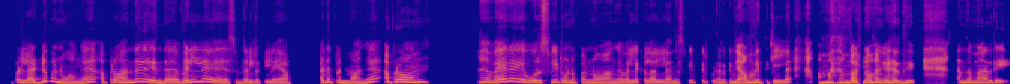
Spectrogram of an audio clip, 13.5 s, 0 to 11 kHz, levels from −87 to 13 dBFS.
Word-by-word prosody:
அப்புறம் 280 -1 -1
லட்டு 220 +9 +2
பண்ணுவாங்க. 205 - 0 0.3
அப்புறம் 280 +2 0
வந்து 285 +8 +2 0.2
இந்த 220 0 0 0.2
வெள்ள 330 +8 +3 0.4
சுண்டல் 215 -2 -3
இருக்கு 195 0 -8
இல்லையா? 200 0 -3 0.5
அது 295 +4 +1
பண்ணுவாங்க. 210 -1 -2 0.3
அப்புறம், 295 -1 +4 1.1
வேற 335 +5 +4 0.3
ஒரு 260 -1 +3
அ - - -6
ஸ்வீட் 280 0 -2
ஒண்ணு 230 -2 0
பண்ணுவாங்க. 210 -1 -3
வெள்ள 205 +2 -1
கலர்ல 205 -2 -2
அந்த 210 -2 -4
ஸ்வீட் 255 0 -11
பேர் 200 -2 -12
கூட 225 - -6
எனக்கு 210 +5 0
ஞாபகத்துக்கு 225 -1 +2
இல்ல, 215 - -1 0.4
அம்மா 240 +3 +5
தான் 250 +2 +3
பண்ணுவாங்க 260 0 +4 0.2
அது. 230 +2 0 0.7
அந்த 260 +1 +2
மாதிரி. 240 +1 0
235 Hz, 150 wpm, -23 LUFS, 210-265 Hz, 1.1 s, அம்மா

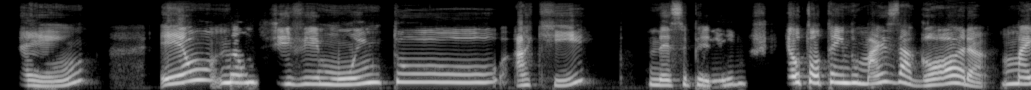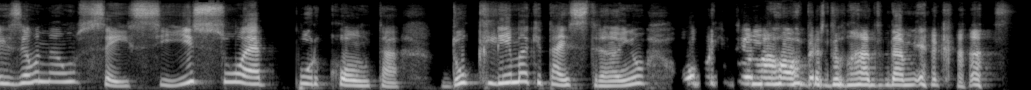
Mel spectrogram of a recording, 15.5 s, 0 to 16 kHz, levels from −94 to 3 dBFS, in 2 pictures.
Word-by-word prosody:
Tem, 205 - -3 0.6
eu 375 - +3
não 315 +1 +2
tive 260 -3 -5
muito 325 +6 -1
aqui 220 - -3 0.4
nesse 220 -1 -2
período, 220 +5 -5 0.3
eu 285 +3 +3
tô 310 0 +3
tendo 310 -2 +3
mais 330 +4 0
agora, 265 +2 +1
mas 270 +1 0
eu 315 +4 +1
não 360 0 -3
sei 185 - -3
se 220 - -3 0.2
isso 345 -1 +2
é 260 -3 +5 0.2
por 275 -2 -3
conta 195 - -1 0.3
do 260 - +1
clima 315 +3 +2
que 315 - -4
tá 255 -6 +1
estranho 215 +4 0 0.3
ou 280 - +2
porque 285 0 -11
tem 275 -1 +3
uma 255 -1 +6
obra 255 -1 +3
do 235 +2 +2
lado 225 -1 +4
da 225 -1 +4
minha 225 +3 0
casa, 230 0 -4
270 Hz, 145 wpm, -22 LUFS, 225-320 Hz, 0.6 s, uma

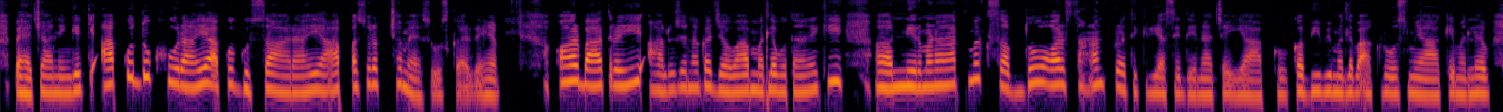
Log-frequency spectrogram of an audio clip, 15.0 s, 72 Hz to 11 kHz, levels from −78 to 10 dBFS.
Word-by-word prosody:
पहचानेंगे 180 +2 +1
कि - - -3
आपको 255 +7 +3
दुःख 345 +4 +1
हो 280 - +2
रहा 235 -3 +4
है 225 - +1
या 270 0 +7
आपको 255 - +1
गुस्सा 210 0 0
आ 185 -2 -1
रहा 180 0 -2
है 190 - -2
या 200 -1 0
आप 210 +1 +2
असुरक्षा 255 +3 -2
महसूस 160 - -5
कर - - -5
रहे - - -7
हैं 160 -1 -2 0.6
और 290 +1 +8
बात 240 -2 +5
रही 240 +3 +2
आलोचना 210 +3 -3
का 235 - +2
जवाब 190 0 +2
मतलब 200 0 0
होता 190 0 -4
है 185 0 -2
ना 205 - -2
कि 290 +1 +2 0.4
अ, 220 -1 +6
निर्माणात्मक 235 +6 +2
शब्दों 220 +4 0
और 250 +1 +6
शांत 245 +2 -4
प्रतिक्रिया 185 -6 -4
से 170 +1 -8
देना 160 -1 -5
चाहिए 80 - -7
आपको। 150 +2 -7
कभी 190 0 0
भी 190 +1 -2
मतलब 180 0 -1
आक्रोश 175 -1 -2
में 175 -1 -2
आके 160 -1 -3
मतलब 170 +1 -2
200 Hz, 190 wpm, -23 LUFS, 175-240 Hz, 0.6 s, और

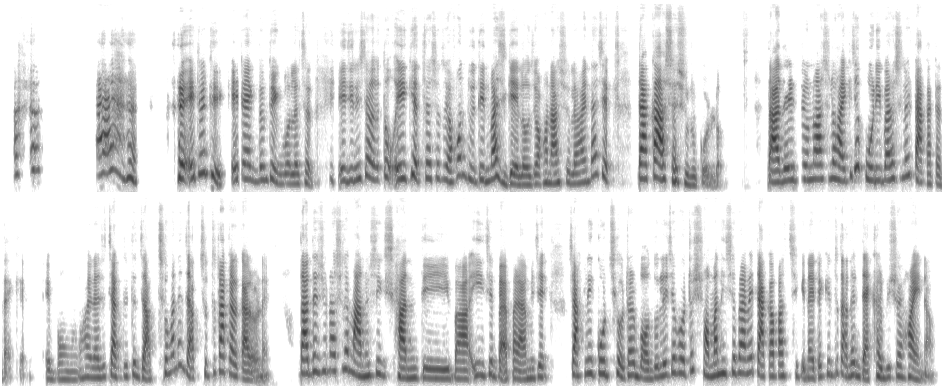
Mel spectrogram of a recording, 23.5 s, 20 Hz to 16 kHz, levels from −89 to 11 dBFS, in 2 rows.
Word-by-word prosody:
আ - - -3 1.0
হ্যাঁ। 365 +2 +6 0.9
এহ - - +6 0.2
এটা 375 +5 0
ঠিক, 370 0 +2 0.2
এটা 275 +3 -2
একদম 255 +2 -6
ঠিক 235 -7 +1
বলেছেন। 185 0 -5 0.4
এই 240 - -1
জিনিসটা 280 +6 -3 0.2
তো - - -1
এই 285 - +4
ক্ষেত্রে 295 -3 +1
আসলে 285 -1 -12
যখন 345 +10 -1
২ 260 - -5
৩ 245 - 0
মাস 285 -3 +5
গেল, 170 -2 +2 0.2
যখন 190 +3 -3
আসলে 210 -3 -7
হয় 215 +1 -2
না - - 0
যে - - +2 0.4
টাকা 280 +3 +7
আসা 255 -4 -1
শুরু 165 -4 -4
করল। - - -11 0.7
তাদের 220 +4 +7
জন্য 270 0 -4
আসলে 285 +1 -5
হয় 245 -1 +5
কি - - -5
যে - - +2
পরিবার 255 0 0
আসলে 305 +4 -7
টাকাটা 190 -4 0
দেখে। - - -19 0.3
এবং 155 0 -11 0.2
হয় 195 -1 -6
না - - -2
যে - - -9
চাকরিতে 210 +2 -1
যাচ্ছ - - -2
মানে 375 +7 -5
যাচ্ছ - - -2
তো - - -14
টাকার 245 -6 +2
কারণে। - - -2 0.5
তাদের 280 +3 +5
জন্য 315 0 -6
আসলে 350 +1 -4
মানসিক 225 +3 +1
শান্তি 185 -1 +2 0.3
বা 170 - +1 0.2
এইযে 235 +2 -6
ব্যাপার 175 -2 0
আমি 175 - -5
যে - - +1 0.4
চাকরি 260 +4 +2
করছি 260 -2 -1
ওটার 235 0 -2
বদলে 195 +7 -2
যাবে 280 0 -3
ওটা 330 +5 -7
সমান 230 +2 +3
হিসেবে 280 +1 -4
আমি 285 - -2
টাকা 215 0 +2
পাচ্ছি 220 0 -3
কিনা 180 - -6
এটা 205 - -7
কিন্তু 255 +2 -10
তাদের 235 0 -3
দেখার 185 +5 -1
বিষয় 205 +1 -6
হয় 175 -6 +3
না। - - -10
235 Hz, 200 wpm, -24 LUFS, 200-280 Hz, 1.0 s, টাকা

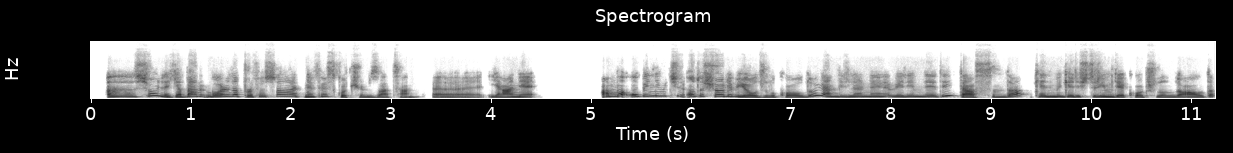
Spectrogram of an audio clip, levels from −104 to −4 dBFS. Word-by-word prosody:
Aaa, 270 +2 +1
şöyle: 340 - 0
Ya, 240 -2 +2
ben 330 0 -1
bu 280 - +5
arada 340 +3 +1
profesyonel 290 +8 -3
olarak 310 -6 -5
nefes 300 +7 +2
koçuyum - - -8
zaten. 225 0 -10
Eee, - - -9
yani, 220 +2 +2 0.7
ama 315 +7 +1
o 330 +2 -1
benim 415 +1 -2
için 420 0 -10
o 320 +1 -1
da 390 - -1
şöyle 365 -2 0
bir 265 - +3
yolculuk 165 -5 -2
oldu, 155 -2 -3
yani, 280 0 +2
birilerine 285 +2 +2
vereyim 275 +2 +3
diye 280 -1 0
değil 445 +4 +3
de - - +3
aslında 210 +5 -2
kendimi 255 -2 +6
geliştireyim 245 -1 +4
diye 175 -5 -2
koçluğunu 160 0 -9
da 155 - -2
aldım. 140 -1 -4
270 Hz, 190 wpm, -23 LUFS, 220-320 Hz, 0.7 s, kendimi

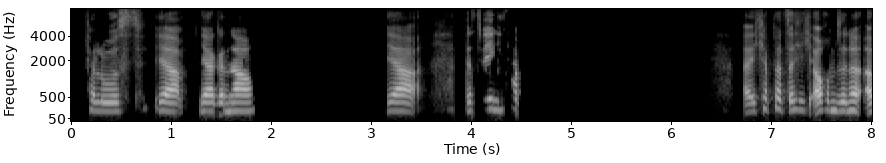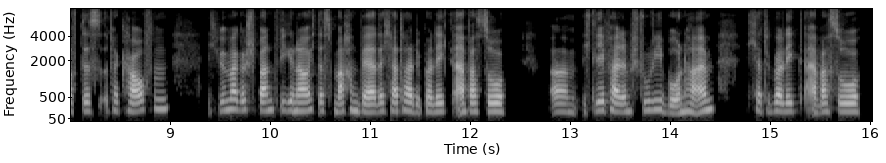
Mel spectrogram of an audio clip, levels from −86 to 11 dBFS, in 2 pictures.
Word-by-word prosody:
Verlust, 185 +3 -7
ja, 185 -2 +3
ja, 190 0 +3
genau. 185 +1 +2 1.3
Ja, 190 -2 +3 0.5
deswegen 210 +4 -6
ich 205 - -22
habe - - -5 2.2
Äh, 170 - -1
ich 185 - -12
habe 230 - -9
tatsächlich 205 -3 -4
auch 205 - +5
im 205 - -8
Sinne 190 +1 0
auf 180 - +5
das 185 0 -5
Verkaufen 195 +4 +1 0.4
ich 190 - -23
bin 195 - -6
mal 225 0 +4
gespannt, 200 0 +1
wie 200 - -11
genau 190 -1 +4
ich 200 - -3
das 190 -1 -6
machen 185 +3 0
werde. 165 +1 +5
Ich 185 - -12
hatte 185 +2 +2
halt 185 -3 +3
überlegt, 175 +2 -2
einfach 180 0 +4
so, 180 0 +3 0.5
ähm 170 -1 -1
ich - - -17
lebe 195 +1 -2
halt 175 -1 +7
im 175 - -5
Studi-Wohnheim, 195 -1 0 0.3
ich - - -17
hatte 195 0 -6
überlegt 180 -1 0
einfach 175 +2 +2
so 175 0 +2
185 Hz, 170 wpm, -24 LUFS, 180-200 Hz, 2.2 s, halt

